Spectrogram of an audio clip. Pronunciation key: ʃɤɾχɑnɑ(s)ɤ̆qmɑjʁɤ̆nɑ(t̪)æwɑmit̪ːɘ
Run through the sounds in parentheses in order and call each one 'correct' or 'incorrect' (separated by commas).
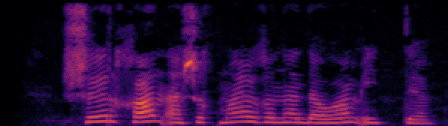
incorrect, incorrect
